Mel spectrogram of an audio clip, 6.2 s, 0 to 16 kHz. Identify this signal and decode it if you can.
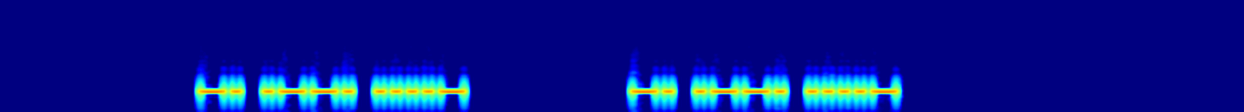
Morse code, heard as a keyed tone, about 30 wpm, 700 Hz. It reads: NP4 NP4
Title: USA Call Sign Prefixes - Repeated 2x - 30wpm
